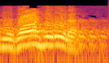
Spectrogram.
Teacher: عاصم يقرأ بتخفيف الظاء والهاء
